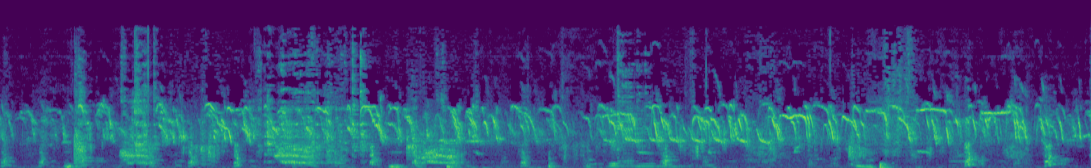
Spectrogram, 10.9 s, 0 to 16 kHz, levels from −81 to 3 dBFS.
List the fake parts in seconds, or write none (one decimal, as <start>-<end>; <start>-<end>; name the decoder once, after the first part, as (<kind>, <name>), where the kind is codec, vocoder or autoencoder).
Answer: 0.0-1.7 (vocoder, BigVGAN v2); 2.4-2.9; 4.8-6.3; 9.3-10.9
